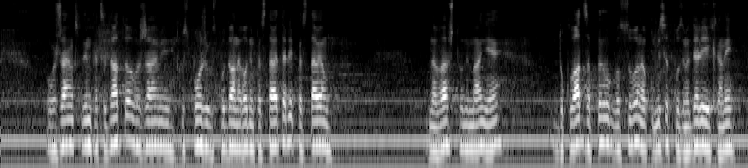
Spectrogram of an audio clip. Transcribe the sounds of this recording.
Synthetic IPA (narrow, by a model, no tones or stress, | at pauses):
ʊvɐʒaɛmɡospod̪inpɾɛt̪sɛd̪at̪ɛlˠʊvɐʒaɛmiɡospɔʒoiɡospod̪anɐɾɔd̪ʲnipɾɛt̪st̪avit̪ɛlʲipɾɛt̪st̪avʲjəm | nɐvaʃɛ̥t̪ovnimaniɛ | d̪oklˠat̪zɐpɤɾvoɡlˠɐsuvɐnɛnɐkomisiət̪əpozɛmɛd̪ɛliɛixɾɐni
